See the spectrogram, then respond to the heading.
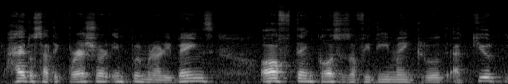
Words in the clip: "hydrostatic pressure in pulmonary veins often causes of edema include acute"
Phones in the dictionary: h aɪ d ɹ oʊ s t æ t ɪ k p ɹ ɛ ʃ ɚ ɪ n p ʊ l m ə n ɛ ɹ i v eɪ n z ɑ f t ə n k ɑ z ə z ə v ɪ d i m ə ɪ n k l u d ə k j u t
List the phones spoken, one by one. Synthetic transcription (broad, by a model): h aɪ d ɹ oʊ s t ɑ t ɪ k p ɹ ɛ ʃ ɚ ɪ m p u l m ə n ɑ ɹ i b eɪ n s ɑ f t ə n k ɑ s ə s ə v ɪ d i m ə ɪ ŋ k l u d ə k j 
